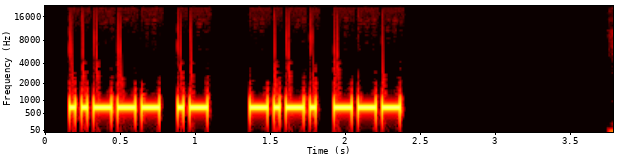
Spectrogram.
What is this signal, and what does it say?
Morse code, heard as a keyed tone, about 32 wpm, 700 Hz. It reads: 2A CO
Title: Field Day Exchanges - 30wpm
